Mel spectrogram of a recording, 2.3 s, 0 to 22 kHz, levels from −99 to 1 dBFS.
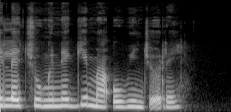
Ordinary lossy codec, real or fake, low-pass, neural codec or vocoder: none; real; 19.8 kHz; none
